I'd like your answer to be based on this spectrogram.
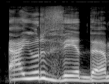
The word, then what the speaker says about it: Ayurveda: É assim que se pronuncia? – Ayurveda, mas Ayurveda. Não é curso, é um workshop.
